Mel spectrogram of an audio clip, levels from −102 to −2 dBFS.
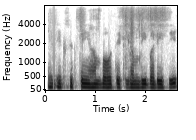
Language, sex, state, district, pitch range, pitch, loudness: Hindi, male, Bihar, Sitamarhi, 115-125 Hz, 120 Hz, -15 LUFS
